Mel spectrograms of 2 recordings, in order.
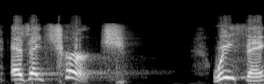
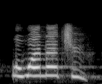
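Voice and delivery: God's reply; 13 semitones higher than usual. Retold or imitated. God answers the complainer.

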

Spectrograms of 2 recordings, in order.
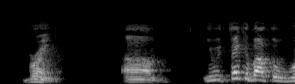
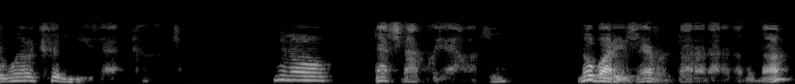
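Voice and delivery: mock pessimist; 3 semitones lower, 8 dB quieter than usual. Imitating a gloomy pessimist.

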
